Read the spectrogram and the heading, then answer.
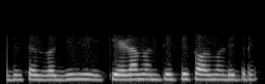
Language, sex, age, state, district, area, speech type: Kannada, female, 18-30, Karnataka, Gulbarga, rural, conversation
